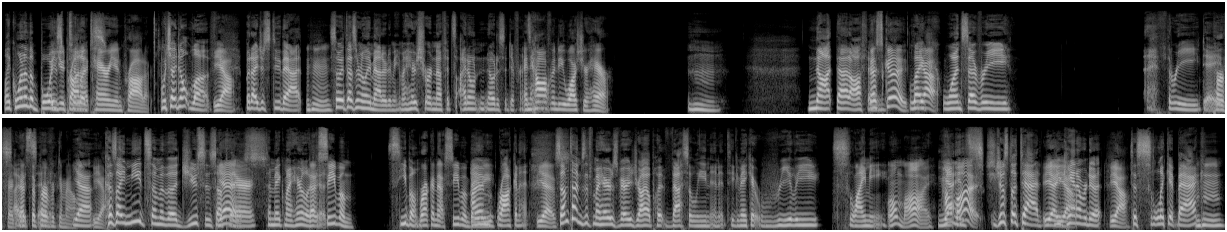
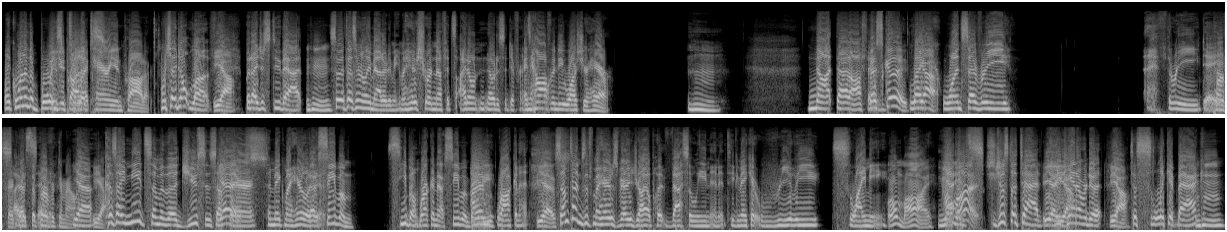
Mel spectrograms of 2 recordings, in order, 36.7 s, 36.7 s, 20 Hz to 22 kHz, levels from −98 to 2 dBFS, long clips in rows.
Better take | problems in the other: first | distortion; heavy; 6 dB below the speech

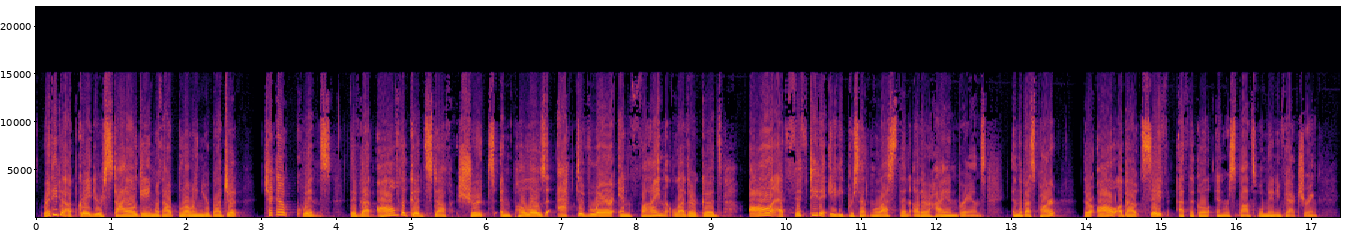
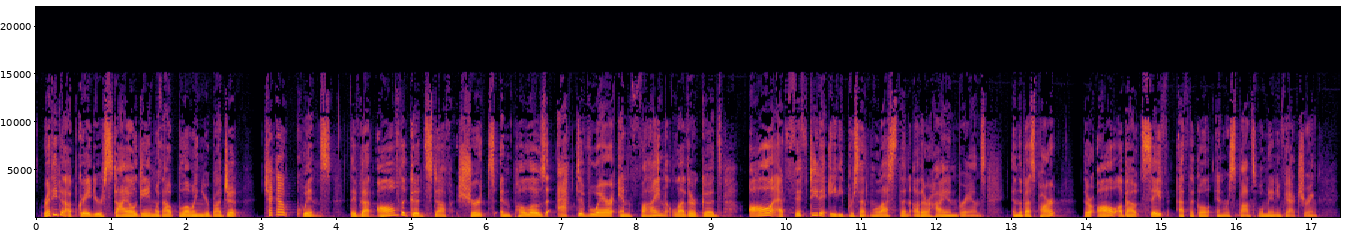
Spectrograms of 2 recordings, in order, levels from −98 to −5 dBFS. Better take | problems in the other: second | distortion; slight; 11% of the sound clipped

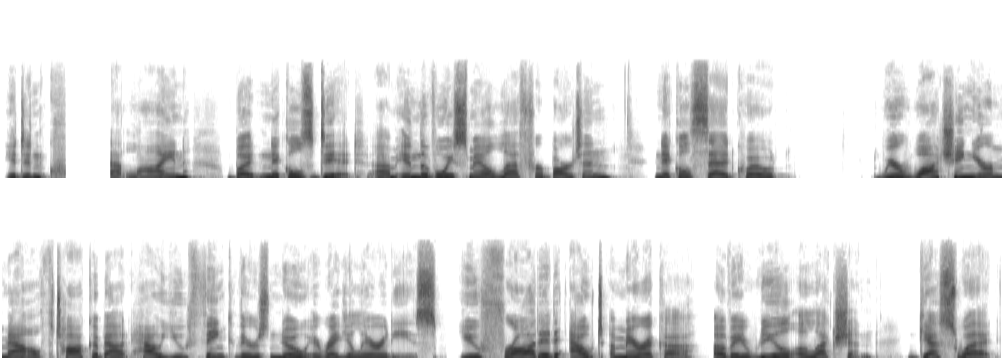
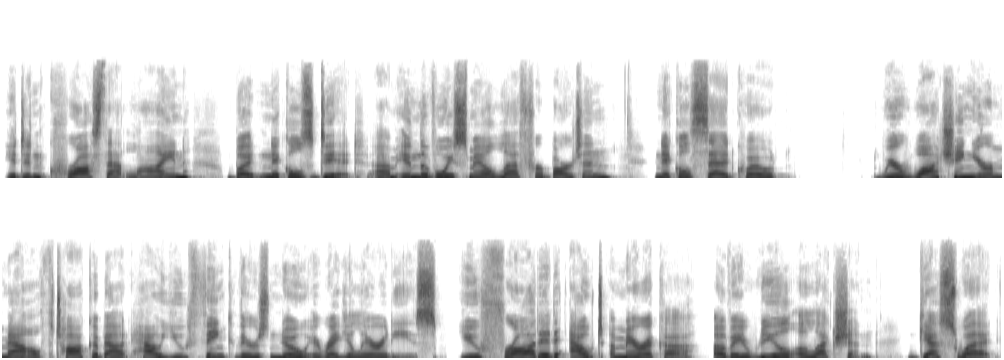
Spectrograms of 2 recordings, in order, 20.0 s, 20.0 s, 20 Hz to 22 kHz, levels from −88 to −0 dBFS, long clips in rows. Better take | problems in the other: second | audio cutting out; at 0.5 s

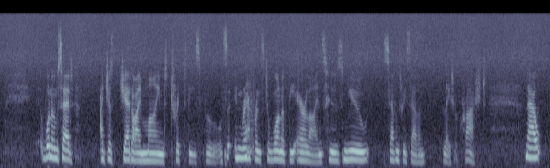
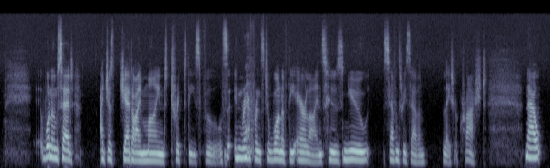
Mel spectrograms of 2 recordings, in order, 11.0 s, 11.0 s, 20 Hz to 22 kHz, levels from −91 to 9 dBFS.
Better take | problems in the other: second | hiss; loud; throughout; 6 dB below the speech; faint in the second

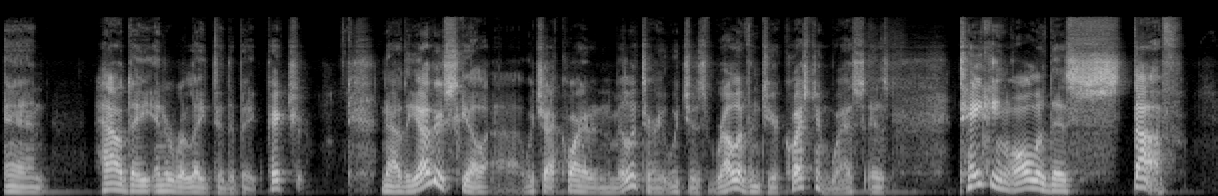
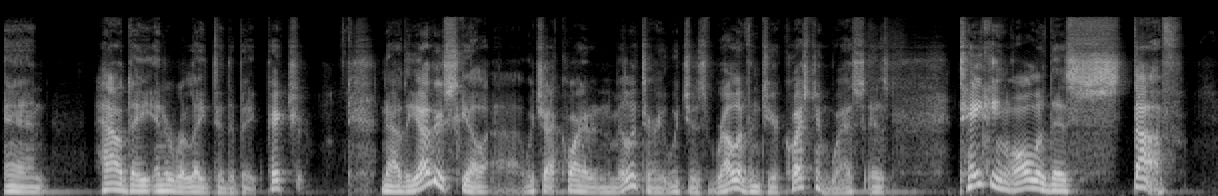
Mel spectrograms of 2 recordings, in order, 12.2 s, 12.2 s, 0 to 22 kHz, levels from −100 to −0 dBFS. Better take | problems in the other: second | thin; somewhat; fading below 550 Hz

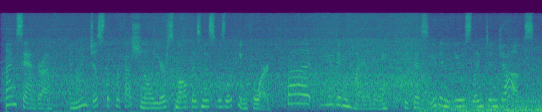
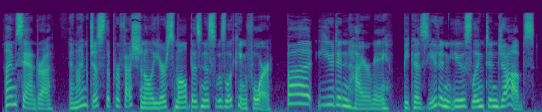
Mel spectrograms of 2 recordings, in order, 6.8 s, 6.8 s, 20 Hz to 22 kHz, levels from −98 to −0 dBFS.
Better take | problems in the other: second | rain or running water; loud; throughout; 3 dB below the speech

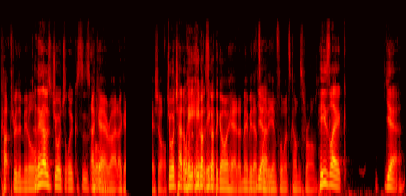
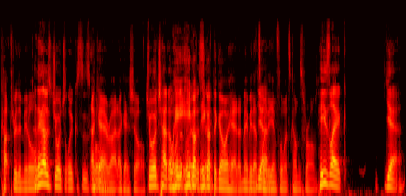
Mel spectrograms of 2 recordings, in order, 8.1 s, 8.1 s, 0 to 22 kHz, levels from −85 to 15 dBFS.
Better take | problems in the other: second | audio freezing; at 2.5 s for 0.5 s

